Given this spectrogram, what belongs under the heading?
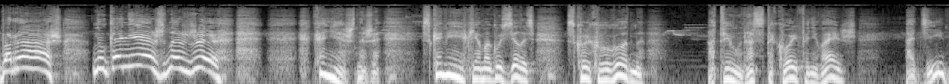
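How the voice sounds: A man uses a put-on character voice, fairly high and with a slightly husky edge. His pitch swings widely as he speaks at a slow pace.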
